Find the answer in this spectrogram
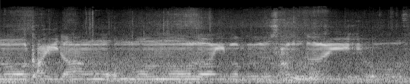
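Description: A man's voice chanting a prayer text in a drawn-out intoning style, holding each note steady for a second or two between short pitch slides.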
